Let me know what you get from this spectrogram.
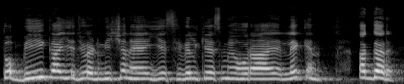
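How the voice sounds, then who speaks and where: High-pitched woman lecturing. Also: steady tone, normal speed, mellow. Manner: didactic, step-by-step, repeats points and checks understanding. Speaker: law lecturer. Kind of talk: explanatory lecture with examples.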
